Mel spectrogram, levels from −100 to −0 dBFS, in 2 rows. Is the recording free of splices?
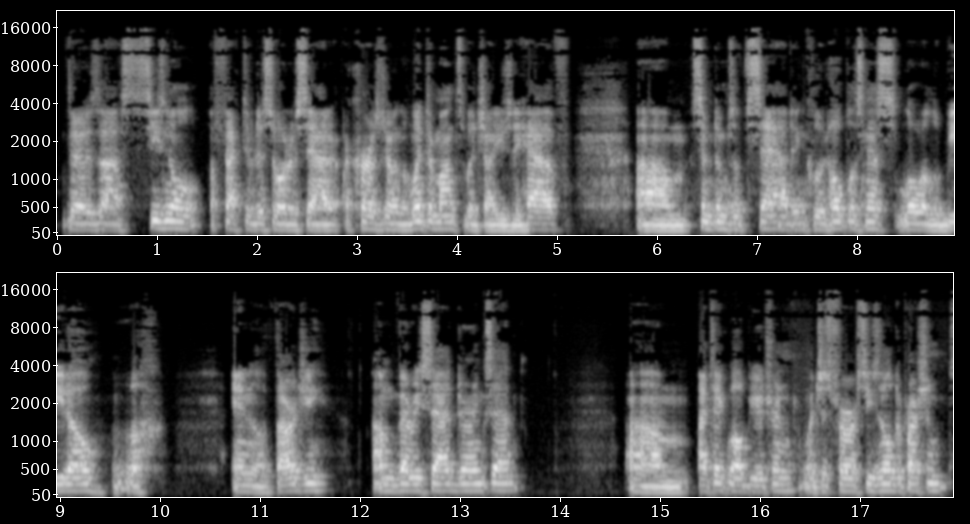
no; 2 cuts; at 2.8 s, 12.0 s

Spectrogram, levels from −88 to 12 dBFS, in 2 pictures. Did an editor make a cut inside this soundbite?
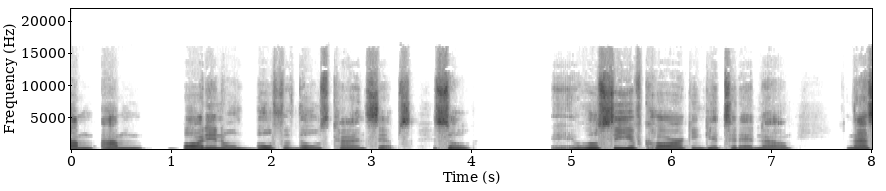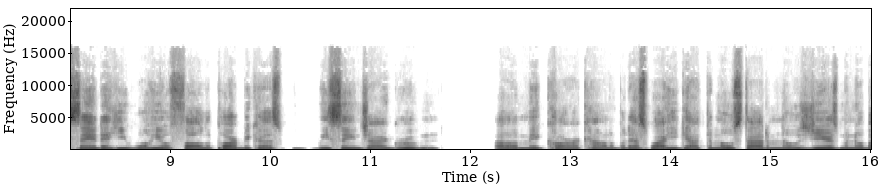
yes; 1 cut; at 3.6 s

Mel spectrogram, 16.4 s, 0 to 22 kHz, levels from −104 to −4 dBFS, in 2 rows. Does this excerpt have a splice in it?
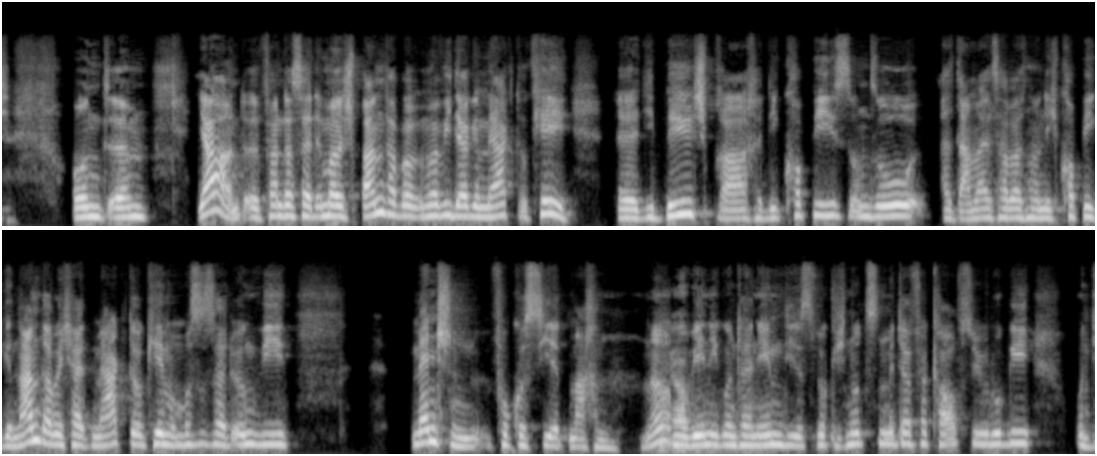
yes; 2 cuts; at 7.0 s, 13.2 s

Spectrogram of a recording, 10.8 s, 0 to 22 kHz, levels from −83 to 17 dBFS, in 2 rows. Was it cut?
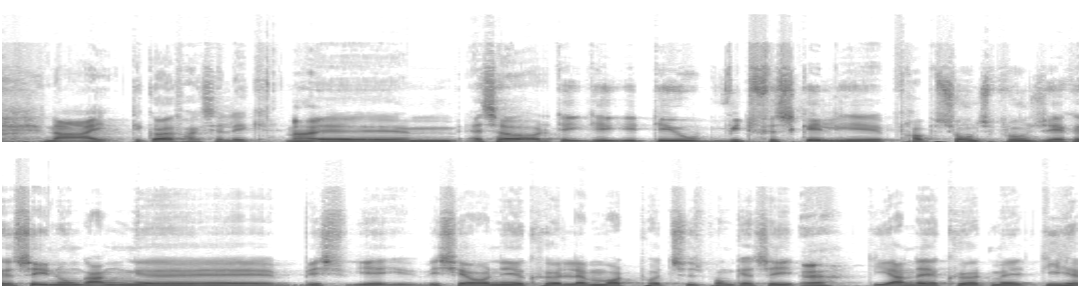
no; 0 cuts

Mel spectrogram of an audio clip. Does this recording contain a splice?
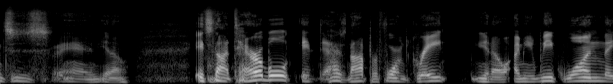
no; 0 cuts

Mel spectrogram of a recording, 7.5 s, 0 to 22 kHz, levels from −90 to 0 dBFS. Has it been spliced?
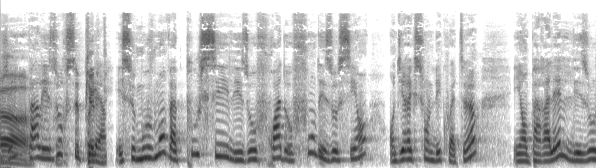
yes; 1 cut; at 1.3 s

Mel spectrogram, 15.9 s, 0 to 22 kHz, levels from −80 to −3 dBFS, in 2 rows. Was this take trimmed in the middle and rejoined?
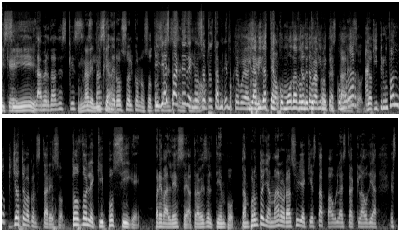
yes; 1 cut; at 4.6 s

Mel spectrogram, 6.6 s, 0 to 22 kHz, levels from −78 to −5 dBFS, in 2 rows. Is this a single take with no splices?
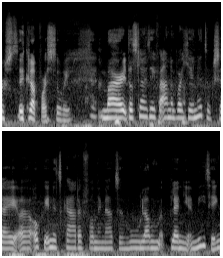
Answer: no; 1 cut; at 1.4 s

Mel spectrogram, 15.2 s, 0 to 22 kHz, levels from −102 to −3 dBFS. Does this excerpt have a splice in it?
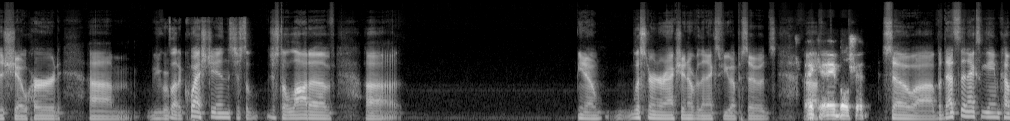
yes; 2 cuts; at 2.5 s, 13.2 s

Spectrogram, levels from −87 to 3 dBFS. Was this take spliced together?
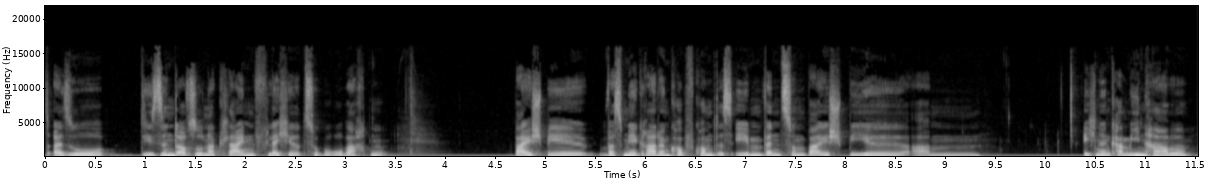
no; 0 cuts

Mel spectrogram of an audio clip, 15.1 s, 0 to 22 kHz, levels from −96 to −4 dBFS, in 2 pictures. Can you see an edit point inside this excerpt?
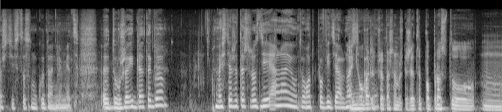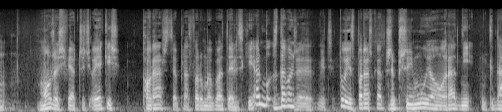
yes; 3 cuts; at 6.0 s, 11.9 s, 13.3 s

